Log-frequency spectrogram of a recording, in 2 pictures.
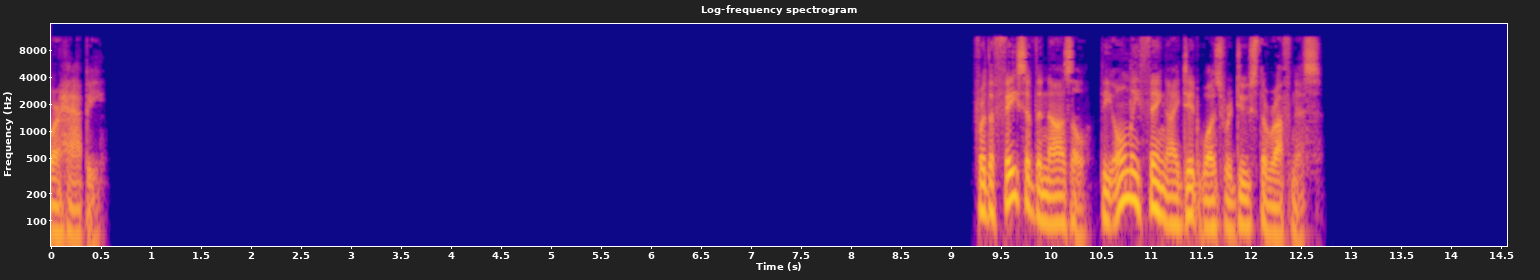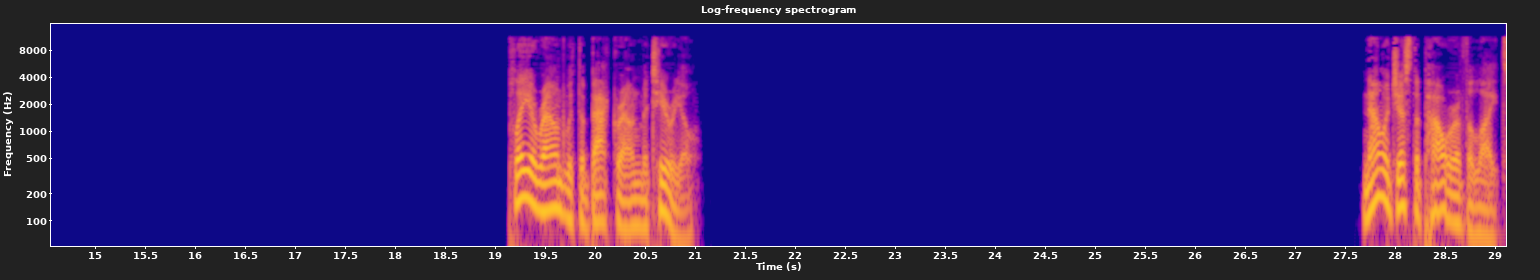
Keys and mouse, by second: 19.6 click, 20.5 click, 20.7-21.8 drag, 25.0-26.0 drag.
